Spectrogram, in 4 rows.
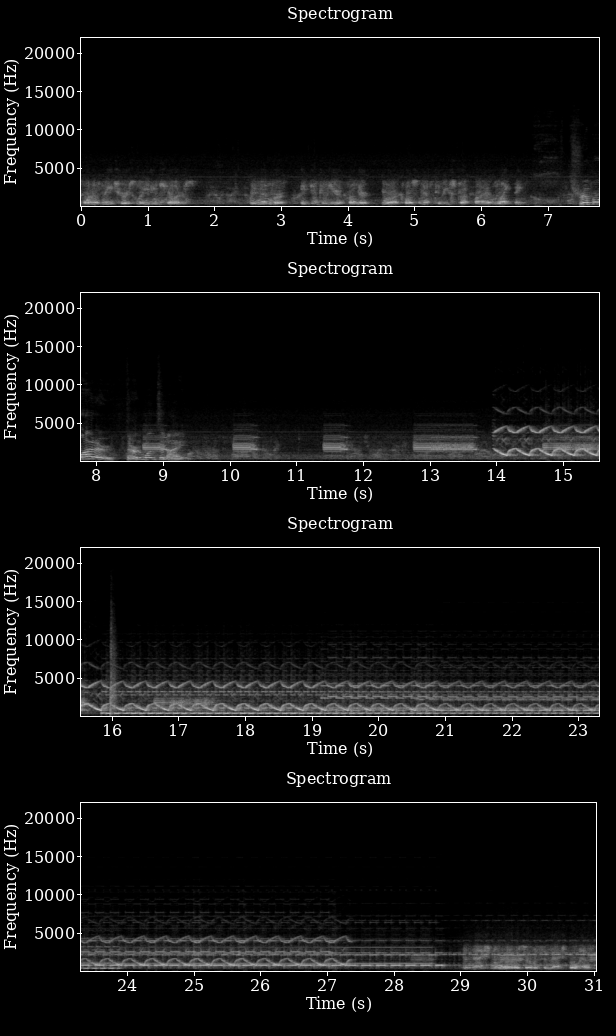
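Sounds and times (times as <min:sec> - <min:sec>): steady high alarm tone: 0:06.8 - 0:09.4, 0:12.8 - 0:31.0
warbling electronic siren: 0:08.5 - 0:09.4, 0:12.8 - 0:31.0
lower steady tone: 0:15.9 - 0:25.2.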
